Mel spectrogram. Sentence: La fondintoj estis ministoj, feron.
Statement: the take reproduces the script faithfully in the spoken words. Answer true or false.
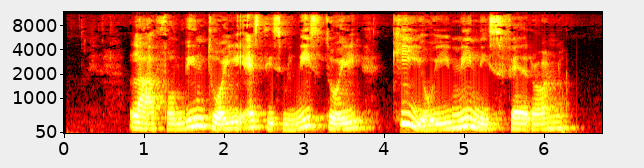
false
